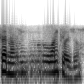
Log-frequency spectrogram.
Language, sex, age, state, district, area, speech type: Kannada, male, 30-45, Karnataka, Dakshina Kannada, rural, conversation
